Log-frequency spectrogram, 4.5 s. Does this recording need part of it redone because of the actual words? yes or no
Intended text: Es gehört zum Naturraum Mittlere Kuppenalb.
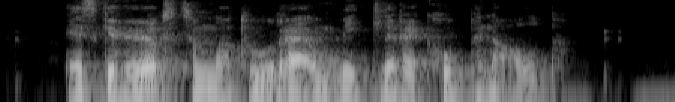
no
